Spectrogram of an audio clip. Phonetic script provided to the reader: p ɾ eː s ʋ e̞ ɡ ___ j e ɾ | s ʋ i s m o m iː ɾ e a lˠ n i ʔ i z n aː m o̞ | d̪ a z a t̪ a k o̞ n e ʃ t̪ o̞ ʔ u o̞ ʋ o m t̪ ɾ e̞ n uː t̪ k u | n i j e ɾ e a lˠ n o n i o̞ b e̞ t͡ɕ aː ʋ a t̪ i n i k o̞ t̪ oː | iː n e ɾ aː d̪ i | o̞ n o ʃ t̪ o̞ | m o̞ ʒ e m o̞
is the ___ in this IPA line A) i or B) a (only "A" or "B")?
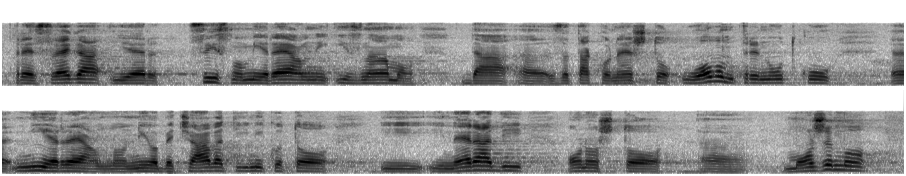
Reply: B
